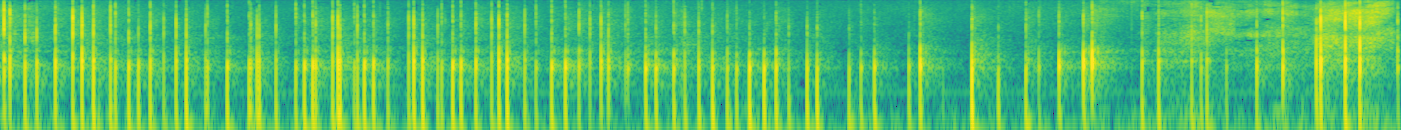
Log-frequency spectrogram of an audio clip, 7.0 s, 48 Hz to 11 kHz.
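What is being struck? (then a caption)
Paperback book with card cover. Long nails tap rapidly on a white softcover book, "Vertrouw me, ik ben verkoper," which is solid. About fifty quick, dry clicks with a papery thud around 700 Hz land in a dense, uneven rhythm, each dying away almost instantly. The last second turns slightly brighter.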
